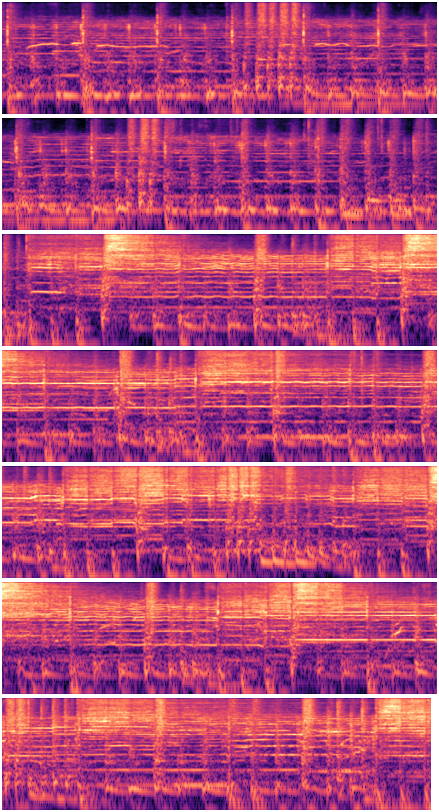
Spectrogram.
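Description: Live rock band playing: electric guitar over a drum kit with kick, snare and cymbals. The drumming grows brighter and busier about nine seconds in.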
